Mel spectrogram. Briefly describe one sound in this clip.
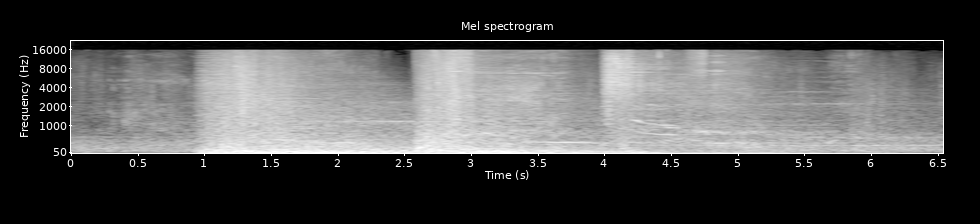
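Heavy blows and crashes of a fight ring out loudly.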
